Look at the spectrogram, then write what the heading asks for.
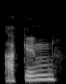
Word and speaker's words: Aachen: on the streets of Aachen that pronounced arc and eventually been zarkan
